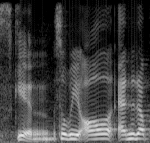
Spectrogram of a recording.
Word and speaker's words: CKIN: asking my friends like when you see c k i n how do you pronounce it it's SK or sein and there were quite a few who called it sekin but I'm here to tell you it's skin so we all ended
